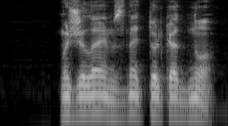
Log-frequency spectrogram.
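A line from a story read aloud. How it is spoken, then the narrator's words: Eager combative exclamation. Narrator (Russian): воскликнул охваченный боевым задором доктор Губка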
